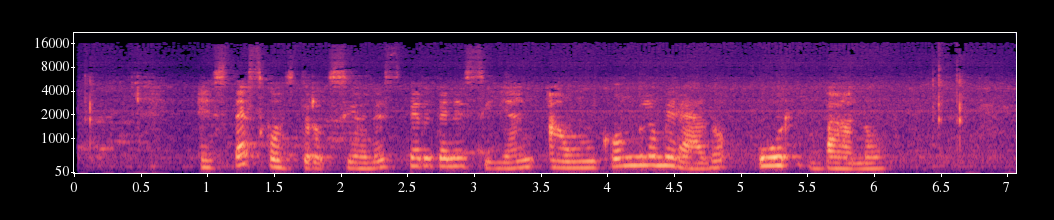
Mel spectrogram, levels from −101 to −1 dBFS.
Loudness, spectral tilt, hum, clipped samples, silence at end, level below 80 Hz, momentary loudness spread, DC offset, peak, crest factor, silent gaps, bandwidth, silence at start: -24 LUFS; -4 dB/octave; none; under 0.1%; 0 s; -60 dBFS; 14 LU; under 0.1%; -4 dBFS; 20 dB; none; 16.5 kHz; 0.05 s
